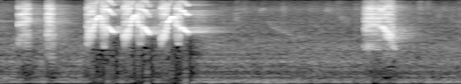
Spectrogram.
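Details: Master song of a black-winged myna for drawing out other birds' voices: two short harsh notes, a quick trio of buzzy down-slurred phrases, silence, then one more rasping buzzy phrase.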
